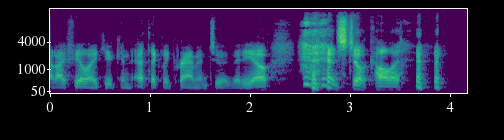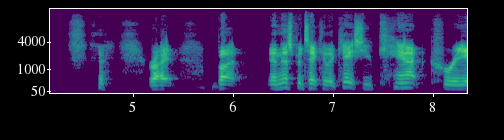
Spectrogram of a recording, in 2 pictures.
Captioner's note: chuckles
